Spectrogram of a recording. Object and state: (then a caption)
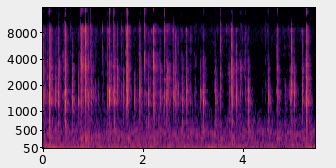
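Plastic mechanical keyboard being typed on. Fingertips type steadily on a Keychron K6 compact RGB-backlit mechanical keyboard with plastic keycaps on switches, in the dark. Quick, dry plastic clacks and taps follow one another in an uneven stream, each dying away almost at once. A soft low rumble sits underneath the whole time.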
